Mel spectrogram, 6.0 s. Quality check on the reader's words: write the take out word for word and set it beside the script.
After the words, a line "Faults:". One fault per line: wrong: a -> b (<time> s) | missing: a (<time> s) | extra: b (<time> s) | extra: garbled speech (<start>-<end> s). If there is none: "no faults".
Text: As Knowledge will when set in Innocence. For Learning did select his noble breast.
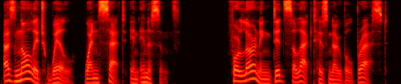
As Knowledge will when set in Innocence. For Learning did select his noble breast.
Faults:
no faults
